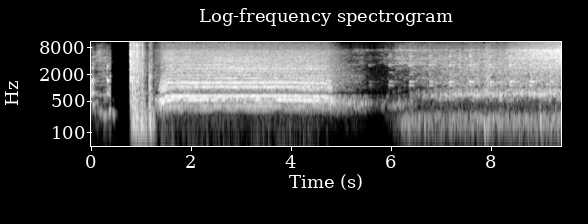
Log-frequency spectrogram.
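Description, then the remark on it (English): A 10-coach train pulls away from platform 1 of a station with a long, steady whistle tone over loud rumbling and hissing, then the sound dips briefly before the rolling clatter builds again, loud. “Platform 1 for the 1225. Watson wagon service to Russia.”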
